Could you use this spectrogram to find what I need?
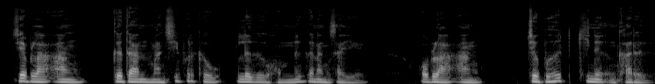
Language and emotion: Bodo, fearful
